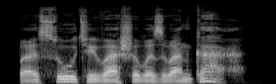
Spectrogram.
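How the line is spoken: Rustling, snake-like voice. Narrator (Russian): произнес Холлис шелестящим голосом, и Джо показалось, что куча змей переползают друг через друга

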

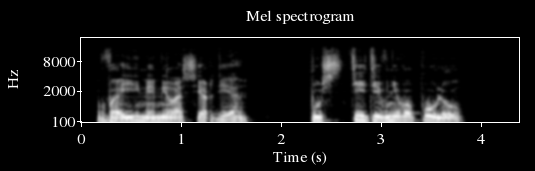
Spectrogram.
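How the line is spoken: Horrified exclamation. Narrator (Russian): воскликнул Дункан, с ужасом

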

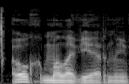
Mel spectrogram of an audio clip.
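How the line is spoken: Sigh. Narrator (Russian): вздохнул он

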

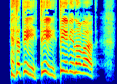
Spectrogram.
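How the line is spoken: Sudden shout. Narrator (Russian): неожиданно выкрикнула она

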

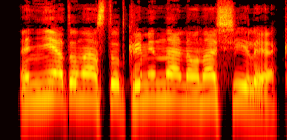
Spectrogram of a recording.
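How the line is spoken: Shouted from the back. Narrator (Russian): крикнули с задних рядов

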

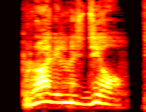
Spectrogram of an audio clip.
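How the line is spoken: Soft whisper in ear. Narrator (Russian): тихо прошептал Женя на ухо Вульке

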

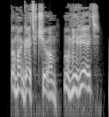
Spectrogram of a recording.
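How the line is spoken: Bitter laugh. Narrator (Russian): горько рассмеялась Хлоя

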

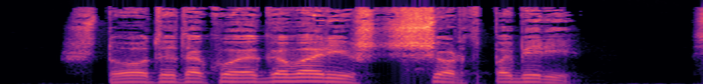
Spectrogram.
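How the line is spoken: Angry roar. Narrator (Russian): сердитым голосом взревел Марш

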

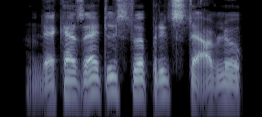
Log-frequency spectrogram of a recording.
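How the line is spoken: Grim declaration. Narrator (Russian): мрачно заявил Буллин

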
